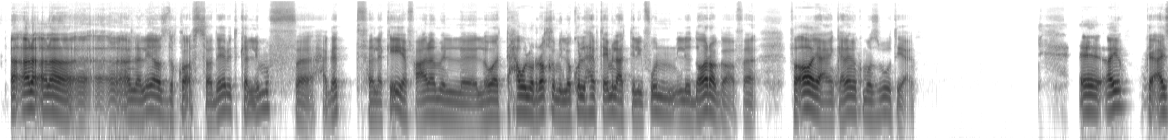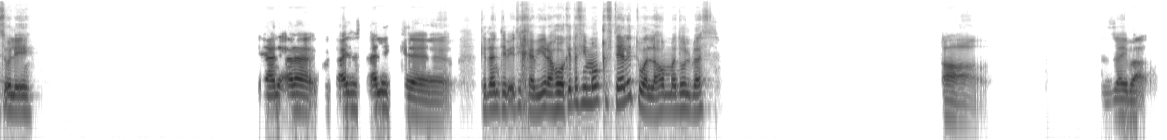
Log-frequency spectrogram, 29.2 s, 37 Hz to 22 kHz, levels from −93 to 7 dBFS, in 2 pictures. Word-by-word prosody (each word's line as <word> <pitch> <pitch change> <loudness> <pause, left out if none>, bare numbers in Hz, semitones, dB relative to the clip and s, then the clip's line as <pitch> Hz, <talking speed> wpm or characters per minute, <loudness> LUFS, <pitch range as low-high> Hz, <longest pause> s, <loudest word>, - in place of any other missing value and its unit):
أ - - +5
أنا 170 -2 +7
أنا 145 - +5 0.9
آآ - - +1
أنا 120 0 -2
ليَّ 145 +6 -1
أصدقاء 125 -5 -1
في - - -15
السعودية 100 +8 -4
بيتكلّموا 150 +2 -7
في - - -8
حاجات - - -8
فلكيّة - - -3
في - - -6
عالم 125 +1 0
ال 110 -2 -6
اللي 100 +1 -5
هو 120 - +2
التحوّل 135 +4 +1
الرقمي، 135 -1 +1
اللي 115 - -2
هو - - -3
كلّ 135 -2 -1
حاجة 140 - -2
بتتعمل 135 +1 -2
على 115 - +2
التليفون 110 +5 -7
لدرجة، 115 -1 +2
ف - - -16 0.5
فآه 165 -2 +9
يعني 110 -5 +2
كلامِك 135 +4 -2
مضبوط 120 +2 -7
يعني. - - -10 2.1
آآ 145 0 +2
أيوه، 175 +3 +3 0.2
ك - - -4
عايزة 135 0 +2
تقولي 145 -1 0
إيه؟ 140 -1 -2 2.8
يعني 145 +1 +3
أنا 150 -2 +5
كنت - - -26
عايز 160 +1 +3
أسألِك 160 +1 -1 1.1
كده 155 +2 +1
أنتِ 160 0 -4
بقيتِ 160 - -3
خبيرة 155 -1 +1
هو 160 +1 +5
كده 190 +4 -2
في 205 0 -2
موقف 215 +1 -1
تالت 255 +7 +1
والّا 140 -4 +2
هُم 150 +1 -2
دول 155 +1 -2
بس؟ 145 0 -5 2.8
آه. 110 -4 -5 1.5
إزاي 120 +3 -5
بقى؟ 115 0 -7
140 Hz, 125 wpm, -20 LUFS, 120-155 Hz, 2.8 s, فآه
